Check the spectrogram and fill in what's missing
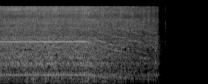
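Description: A cordless impact driver fitted with a Fruholt 4-in-1 rotatable impact bit extension whirs loudly and steadily up close for about a second and a half, then cuts off abruptly into silence.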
